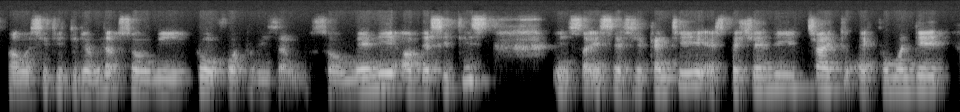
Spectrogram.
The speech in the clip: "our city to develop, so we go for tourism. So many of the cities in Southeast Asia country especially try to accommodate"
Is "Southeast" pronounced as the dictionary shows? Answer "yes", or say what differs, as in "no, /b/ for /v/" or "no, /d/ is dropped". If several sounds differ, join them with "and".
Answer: no, /t/ is dropped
